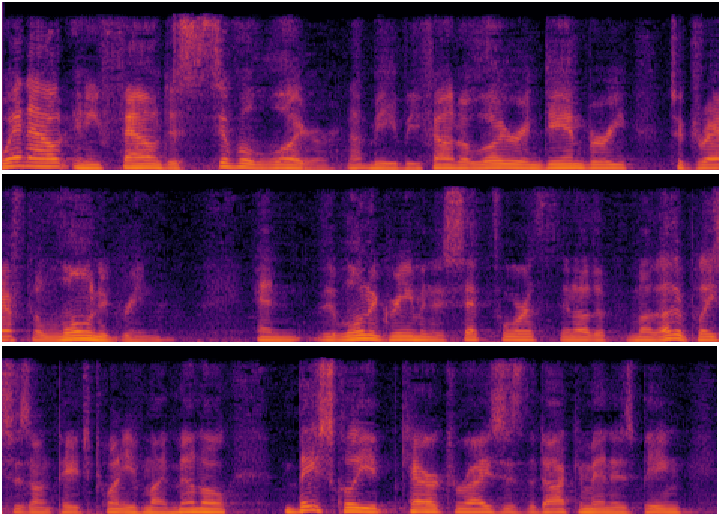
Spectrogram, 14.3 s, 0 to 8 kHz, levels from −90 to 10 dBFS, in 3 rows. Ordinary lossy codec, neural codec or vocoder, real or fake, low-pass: AAC, 48 kbps; codec, 16 kHz, 1.1 kbps, Voila-Tokenizer; fake; 7.2 kHz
